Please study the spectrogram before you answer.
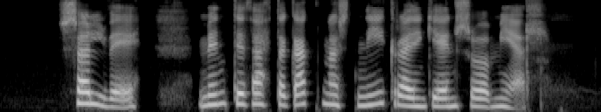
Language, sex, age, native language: Icelandic, female, 20-29, Icelandic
